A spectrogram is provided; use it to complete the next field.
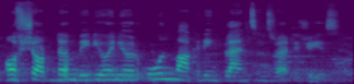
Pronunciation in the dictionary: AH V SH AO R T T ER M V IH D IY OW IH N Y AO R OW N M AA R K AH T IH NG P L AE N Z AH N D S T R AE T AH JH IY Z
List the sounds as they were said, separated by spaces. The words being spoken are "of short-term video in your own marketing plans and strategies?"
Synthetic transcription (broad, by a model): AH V SH AO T T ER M V IH D IY OW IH N Y AO R OW N M AA R K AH T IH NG P L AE N S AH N S T R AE T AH JH IY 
